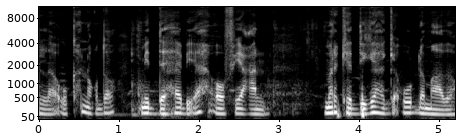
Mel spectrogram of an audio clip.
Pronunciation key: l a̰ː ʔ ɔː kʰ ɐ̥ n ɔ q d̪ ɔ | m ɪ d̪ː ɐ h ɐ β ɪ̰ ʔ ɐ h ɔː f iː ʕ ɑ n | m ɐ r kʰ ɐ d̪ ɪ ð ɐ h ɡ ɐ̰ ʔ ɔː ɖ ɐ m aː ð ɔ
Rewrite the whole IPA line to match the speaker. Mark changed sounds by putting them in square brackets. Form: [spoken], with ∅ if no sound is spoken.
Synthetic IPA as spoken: l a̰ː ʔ [uː] kʰ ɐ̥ n ɔ q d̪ ɔ | m ɪ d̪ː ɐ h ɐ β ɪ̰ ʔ ɐ h ɔː f iː ʕ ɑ n | m ɐ r kʰ ɐ d̪ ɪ [ɣ] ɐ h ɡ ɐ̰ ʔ [uː] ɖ ɐ m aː ð ɔ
